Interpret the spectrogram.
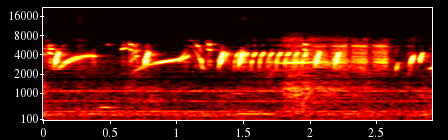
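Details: ["Wild European goldfinch singing in a 'btbta' song style: quick, bright twittering with sweeping whistled slurs and rapid buzzy chatter in the upper range, delivered in a continuous run."]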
